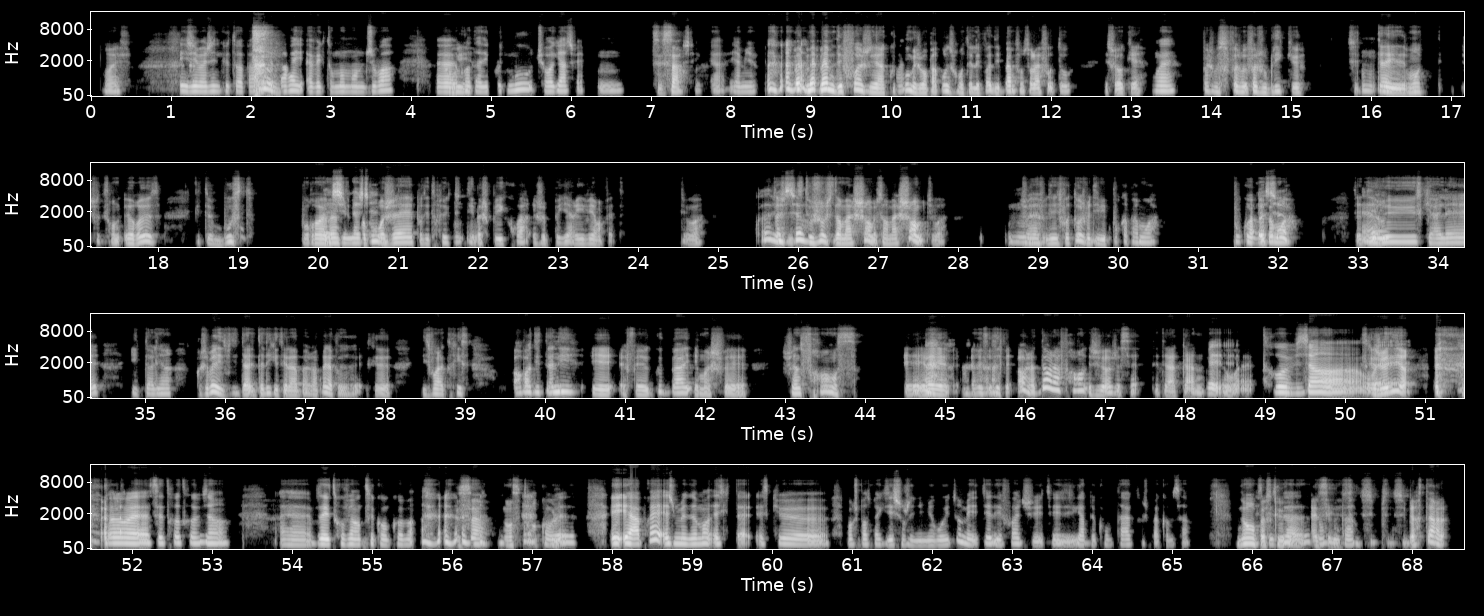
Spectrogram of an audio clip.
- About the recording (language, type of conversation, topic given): French, unstructured, Peux-tu partager un moment où tu as ressenti une vraie joie ?
- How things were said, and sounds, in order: other background noise; sneeze; chuckle; tapping; in English: "Good bye"; chuckle; put-on voice: "Oh, j'adore la France !"; laugh; chuckle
